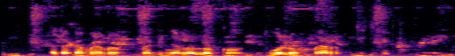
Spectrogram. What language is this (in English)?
Luo (Kenya and Tanzania)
